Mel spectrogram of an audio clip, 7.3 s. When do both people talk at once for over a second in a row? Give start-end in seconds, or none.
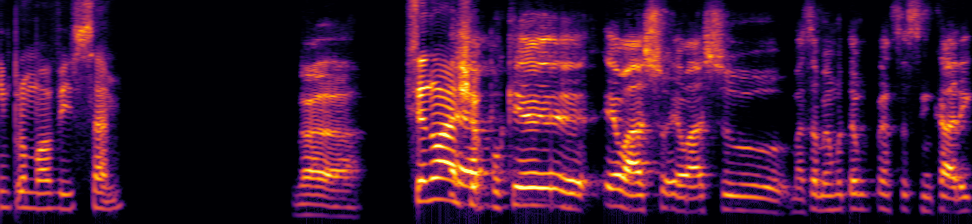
none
